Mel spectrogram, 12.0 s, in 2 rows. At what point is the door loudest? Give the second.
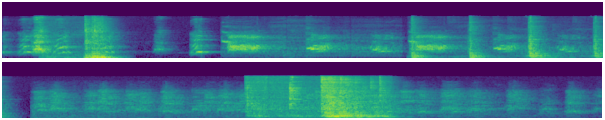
9 s.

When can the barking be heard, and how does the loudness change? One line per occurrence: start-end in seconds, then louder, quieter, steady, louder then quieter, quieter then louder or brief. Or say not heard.
0.0-11.9 quieter.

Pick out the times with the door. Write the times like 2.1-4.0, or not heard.
0.3-1.1, 4.0-6.0, 8.4-9.9.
